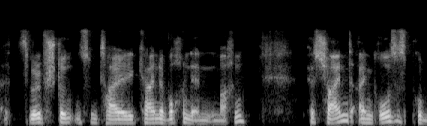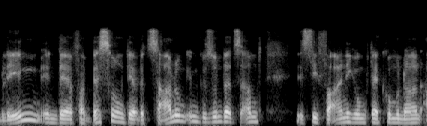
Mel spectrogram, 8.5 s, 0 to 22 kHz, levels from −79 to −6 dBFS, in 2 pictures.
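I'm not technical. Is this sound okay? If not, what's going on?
No. Opus voice compression affects the whole clip: squeezed hard to save data, the speech loses its crisp top end and sounds muffled, hoarse and slightly robotic.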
